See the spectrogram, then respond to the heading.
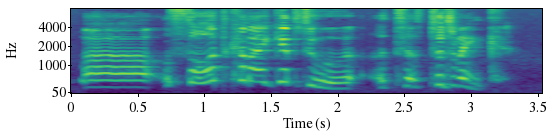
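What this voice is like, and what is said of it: Put-on bad unidentified accent. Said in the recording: “Just try a bad accent... Your accent's gorgeous.”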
